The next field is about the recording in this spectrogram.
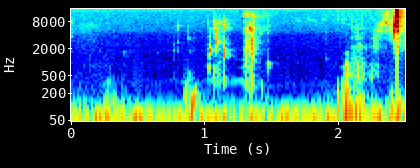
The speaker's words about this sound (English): Ah, sorry, I had to take a sip of that beer. Find out what it tastes like.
